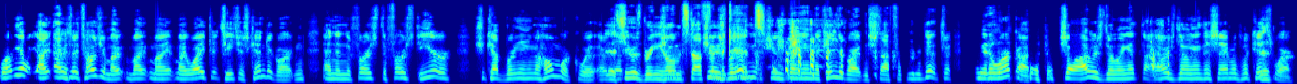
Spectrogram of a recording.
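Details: Man, stroke survivor about nine years into recovery with persisting word-finding difficulty, real speech with repeated words: aphasia after stroke.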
